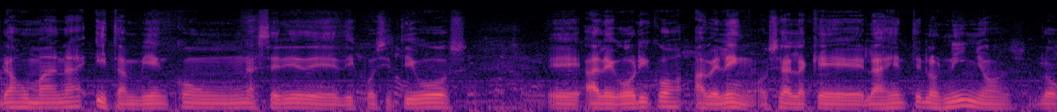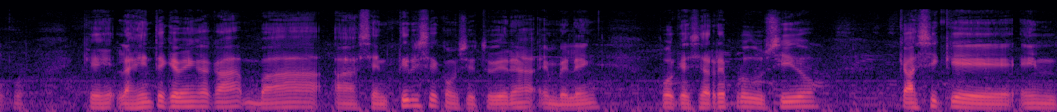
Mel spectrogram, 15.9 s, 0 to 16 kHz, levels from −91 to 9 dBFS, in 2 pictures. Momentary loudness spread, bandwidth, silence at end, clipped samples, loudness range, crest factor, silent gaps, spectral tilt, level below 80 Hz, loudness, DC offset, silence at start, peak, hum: 10 LU; 12 kHz; 0 s; under 0.1%; 3 LU; 22 dB; none; -5.5 dB/octave; -58 dBFS; -35 LUFS; under 0.1%; 0 s; -14 dBFS; none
